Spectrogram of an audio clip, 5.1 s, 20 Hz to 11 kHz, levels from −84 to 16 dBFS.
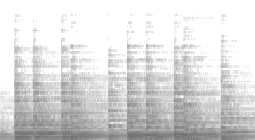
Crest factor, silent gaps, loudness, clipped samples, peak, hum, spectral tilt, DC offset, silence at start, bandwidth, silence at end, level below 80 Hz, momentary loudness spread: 14 dB; none; -32 LUFS; under 0.1%; -18 dBFS; none; -5.5 dB/octave; under 0.1%; 0 s; 10 kHz; 0 s; -66 dBFS; 7 LU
